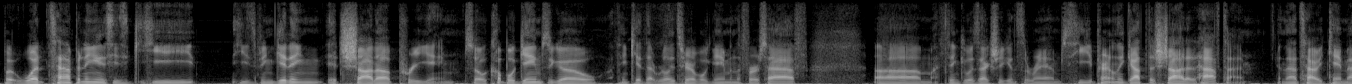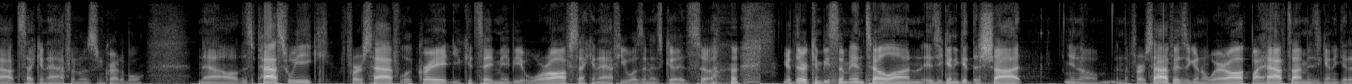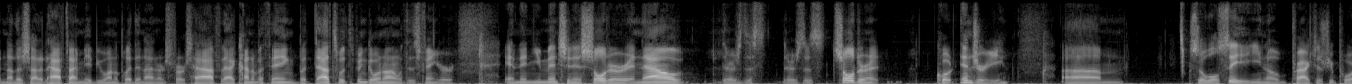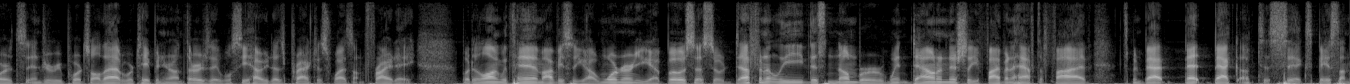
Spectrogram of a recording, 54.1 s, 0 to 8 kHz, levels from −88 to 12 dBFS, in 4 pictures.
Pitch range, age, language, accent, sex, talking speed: 95-110 Hz, 30-49, English, American, male, 235 wpm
